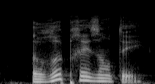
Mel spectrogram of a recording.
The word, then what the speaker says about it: représenter: Représenter, alright, remember that you get this EN together, and then, well, it's a nasal, so it goes in your nose, and it's en, so représenter, représenter.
